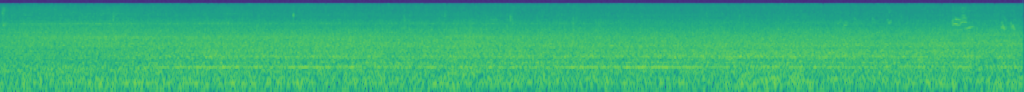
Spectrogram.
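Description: A train running by: a steady rumble with a held hum that sets in about two seconds in.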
